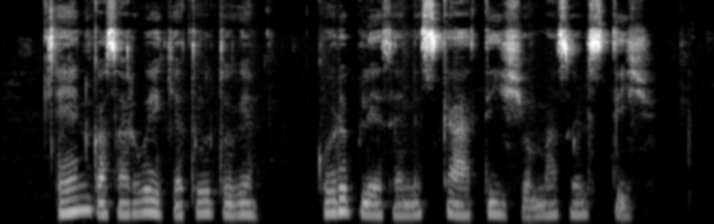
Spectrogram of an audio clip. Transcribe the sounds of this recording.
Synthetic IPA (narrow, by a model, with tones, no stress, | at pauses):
ɛ˦nkɔ˨sɔ˨ɾwe˦˨kja˨two˦to˨ɡɪ˦n | ko˦ɾi˦ple˨se˨nɪ˦ska˨ti˦ʃo˨ma˦so˦lsti˦ʃo̥˨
